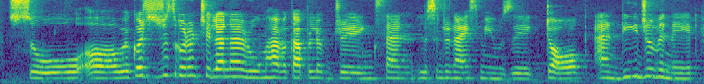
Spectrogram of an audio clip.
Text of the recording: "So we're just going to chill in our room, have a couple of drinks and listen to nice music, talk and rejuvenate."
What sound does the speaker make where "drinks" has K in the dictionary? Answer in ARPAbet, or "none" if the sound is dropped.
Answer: K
